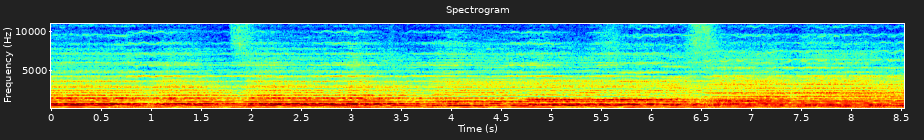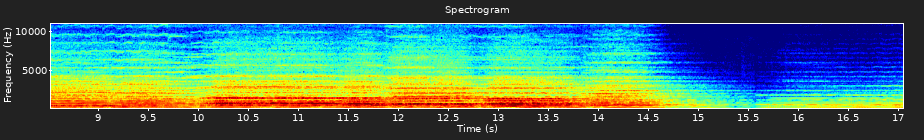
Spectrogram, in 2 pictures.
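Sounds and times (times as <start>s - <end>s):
orchestral music with choir: 0.0s - 17.0s.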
